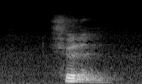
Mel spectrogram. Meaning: 1. to fill 2. to stuff
- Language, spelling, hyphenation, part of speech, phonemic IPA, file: German, füllen, fül‧len, verb, /ˈfʏlən/, De-füllen.ogg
